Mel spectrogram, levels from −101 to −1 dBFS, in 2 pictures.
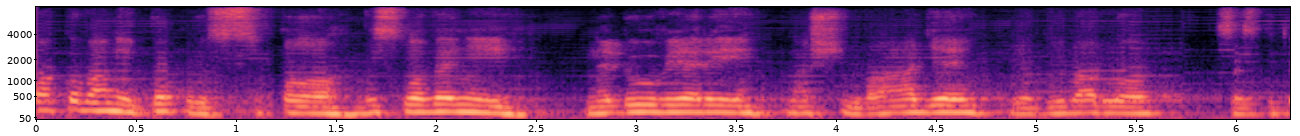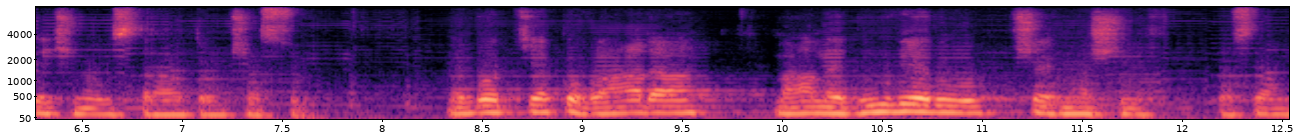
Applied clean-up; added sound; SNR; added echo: neural separator model SepFormer DNS4.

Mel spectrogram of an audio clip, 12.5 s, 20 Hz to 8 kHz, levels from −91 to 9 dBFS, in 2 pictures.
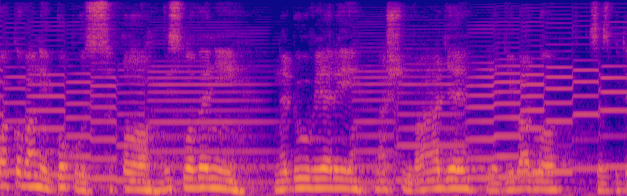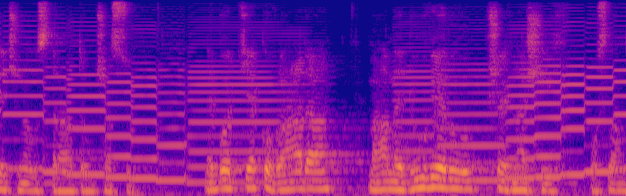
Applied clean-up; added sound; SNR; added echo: none; Wind instrument, woodwind instrument; 11 dB; reverberation time 0.2 s.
